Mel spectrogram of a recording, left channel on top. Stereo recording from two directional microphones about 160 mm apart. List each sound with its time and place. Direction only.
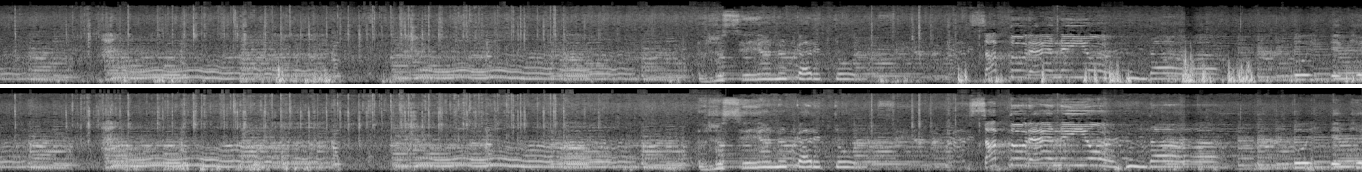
4.0 s music: 25° right (ahead or behind)
5.6 s a sound: 40° right (ahead or behind)
7.2 s music: 40° right (ahead or behind)
9.8 s music: 50° right (ahead or behind)
13.0 s music: 35° right (ahead or behind)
